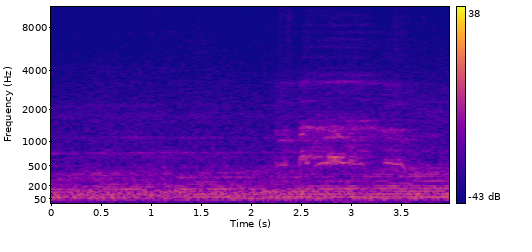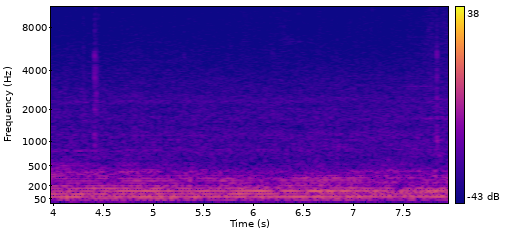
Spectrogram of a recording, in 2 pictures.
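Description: A rooster crows once, about two and a half seconds in, over a steady low rumble of a running vehicle engine.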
